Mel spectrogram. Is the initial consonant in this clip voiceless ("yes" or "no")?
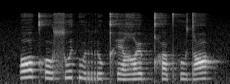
yes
